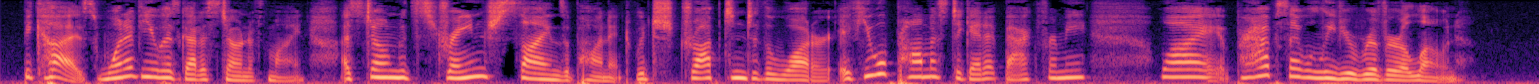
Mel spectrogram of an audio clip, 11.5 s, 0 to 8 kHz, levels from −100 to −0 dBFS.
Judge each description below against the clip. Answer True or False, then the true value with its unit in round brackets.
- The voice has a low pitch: False (220 Hz)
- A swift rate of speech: True (210 wpm)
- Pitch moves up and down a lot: True (6.3 semitones)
